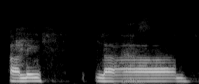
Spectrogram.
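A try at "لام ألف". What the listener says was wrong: আলিফ লাম নয়, লাম আলিফ, আগে লাম তারপর আলিফ।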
